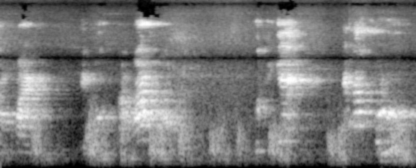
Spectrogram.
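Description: A person speaking over a video-call connection, with rapid breaks and changes of pitch.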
